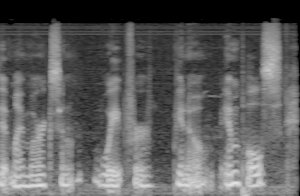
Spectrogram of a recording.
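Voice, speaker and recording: At a moderate pace, a woman with an American accent talks in a fairly low voice marked by vocal fry. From rural Kansas, USA. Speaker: actress, filmmaker and film professor. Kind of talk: interview answer.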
